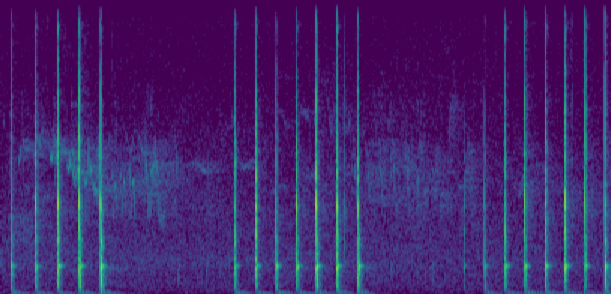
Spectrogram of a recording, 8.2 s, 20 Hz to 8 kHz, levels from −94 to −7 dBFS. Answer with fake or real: real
